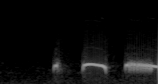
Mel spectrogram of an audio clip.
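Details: Decoy spotted dove calling for trapping: a short opening note, an arched coo, then a long level coo, clear and close.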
